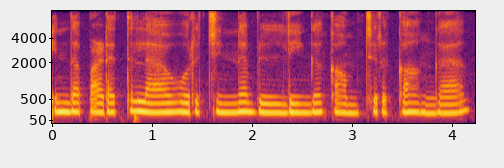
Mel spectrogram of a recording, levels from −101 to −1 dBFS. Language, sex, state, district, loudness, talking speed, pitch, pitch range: Tamil, female, Tamil Nadu, Nilgiris, -15 LUFS, 85 wpm, 200 Hz, 195-210 Hz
